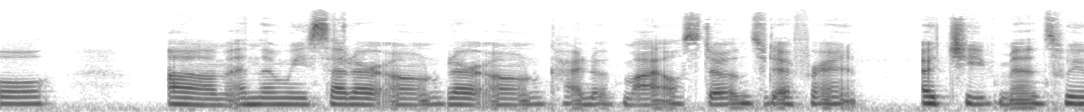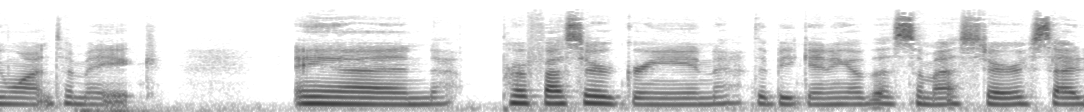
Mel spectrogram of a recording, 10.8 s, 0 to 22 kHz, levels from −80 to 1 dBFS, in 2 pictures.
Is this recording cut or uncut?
cut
